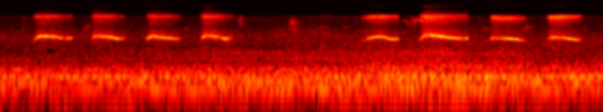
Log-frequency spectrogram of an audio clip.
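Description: A person whistling: two runs of four short notes, each rising then falling, with a pause of about a second between the runs.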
